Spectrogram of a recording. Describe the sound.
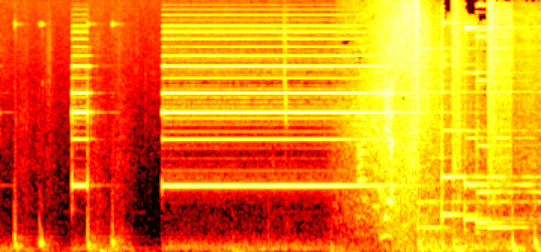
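A few soft heartbeat thumps and short electronic monitor beeps, then a long steady flatline-style tone that holds to the end while people talk and react over it.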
